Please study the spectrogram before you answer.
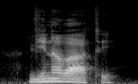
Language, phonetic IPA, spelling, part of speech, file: Belarusian, [vʲinaˈvatɨ], вінаваты, adjective, Be-вінаваты.ogg
- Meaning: guilty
